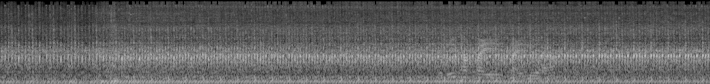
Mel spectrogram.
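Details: Diesel engine with HX302 turbocharger at idle: thin high whistle riding constantly above the clatter, plus a hiss; turbo singing, possibly rubbing.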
